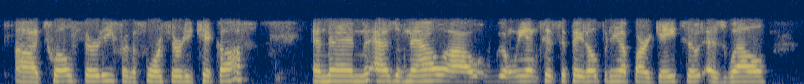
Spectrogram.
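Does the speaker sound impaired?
No.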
